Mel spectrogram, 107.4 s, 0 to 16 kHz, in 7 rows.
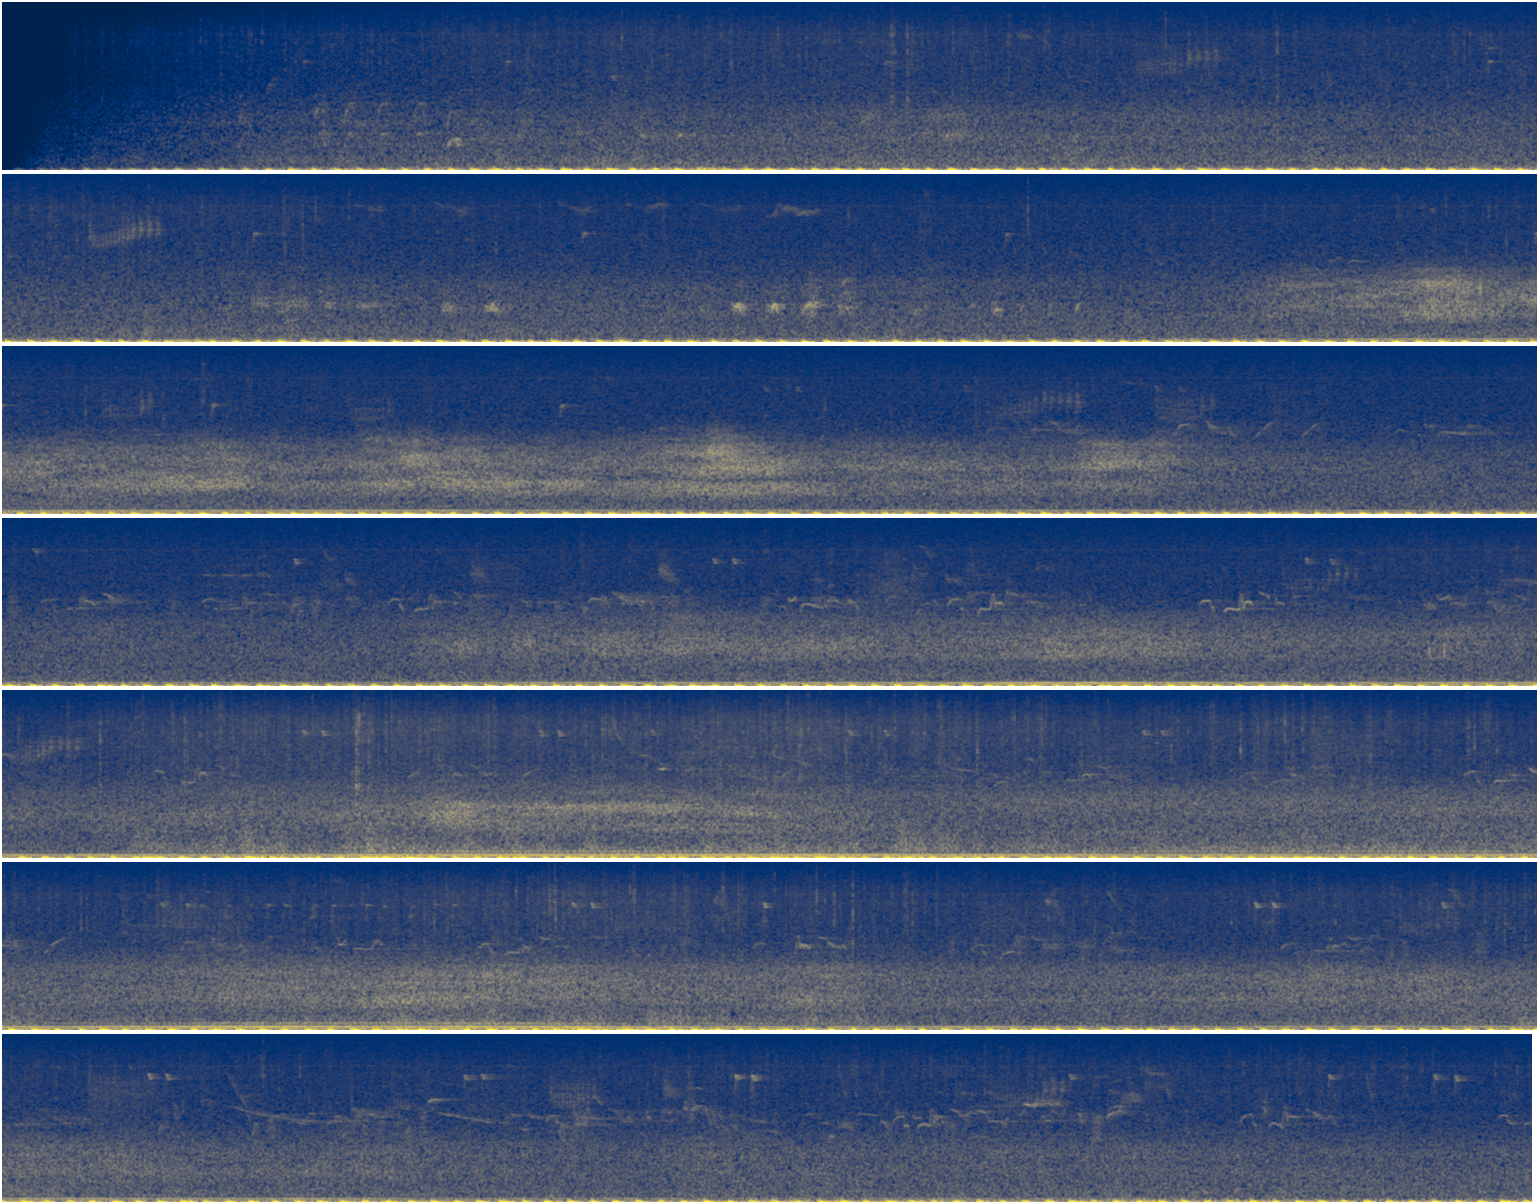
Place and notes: {"title": "Šlavantai, Lithuania - Rustling leaves, ambience", "date": "2021-03-19 15:00:00", "description": "Gentle ambience, sounds of leaves rustling, bird calls and occasional reverberations from cars passing by on the other side of the lake. Recorded with ZOOM H5.", "latitude": "54.16", "longitude": "23.65", "altitude": "130", "timezone": "Europe/Vilnius"}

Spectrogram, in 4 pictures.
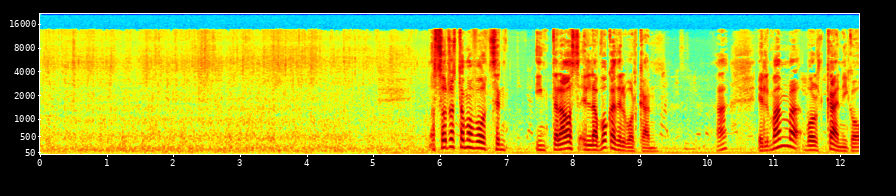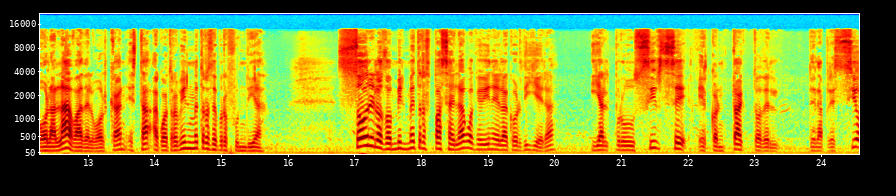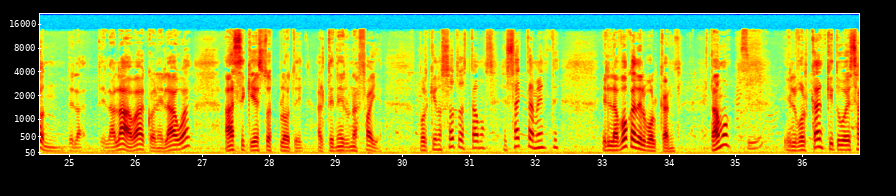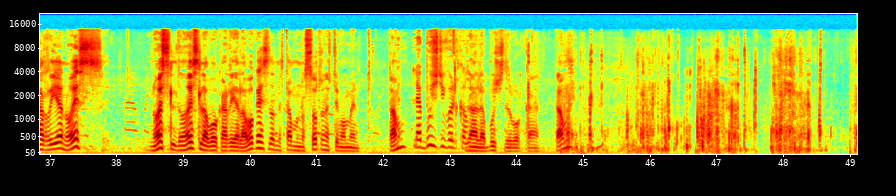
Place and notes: {"title": "Province d'El Loa, Région d'Antofagasta, Chili - Geysers", "date": "2008-12-20 08:13:00", "description": "Geysers, with explanantions from a guid", "latitude": "-22.87", "longitude": "-68.51", "altitude": "3286", "timezone": "America/Santiago"}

